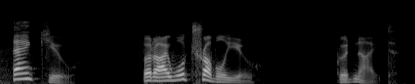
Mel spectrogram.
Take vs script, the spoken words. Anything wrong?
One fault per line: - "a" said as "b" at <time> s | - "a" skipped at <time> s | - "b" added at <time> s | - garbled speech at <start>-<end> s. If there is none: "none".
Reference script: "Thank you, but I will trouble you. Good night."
none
